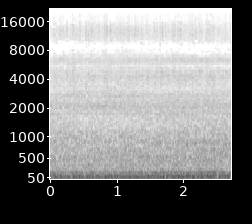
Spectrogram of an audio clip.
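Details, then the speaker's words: 1971 Corvette with a rebuilt, numbers-matching motor described as perfectly tuned, idling without stalling: a deep, even V8 rumble with no ticks or misses. Normal idle. "It's perfectly tuned, perfectly rebuilt. Everything is just 100%. It has that beautiful rumble to it."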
